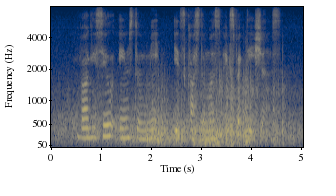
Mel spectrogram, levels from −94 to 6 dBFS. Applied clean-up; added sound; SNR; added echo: none; Thunder; 1 dB; none.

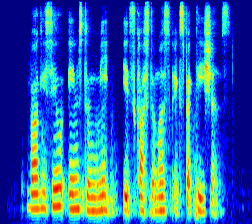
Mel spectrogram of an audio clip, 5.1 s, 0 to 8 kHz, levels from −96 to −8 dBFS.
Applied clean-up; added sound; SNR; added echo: neural mask model DeepFilterNet 3.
